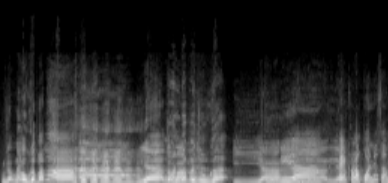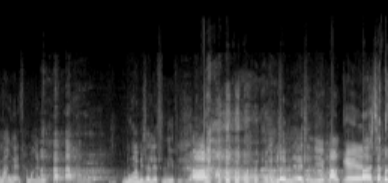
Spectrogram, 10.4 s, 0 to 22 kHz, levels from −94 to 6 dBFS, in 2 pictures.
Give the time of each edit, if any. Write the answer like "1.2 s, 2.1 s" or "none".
none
